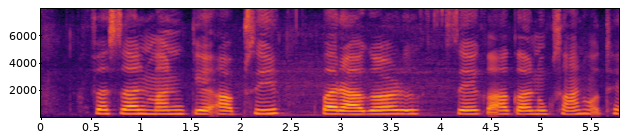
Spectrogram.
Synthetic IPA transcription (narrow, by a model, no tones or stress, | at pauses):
fəsəlmənkeʔaːpsipəɾaːɡəɽ | sekaːkanʊksaːnɦo̰ːt̪ɦɛː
